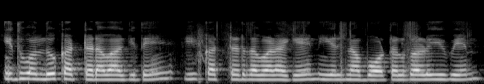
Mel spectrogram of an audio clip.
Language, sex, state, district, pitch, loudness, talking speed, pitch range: Kannada, female, Karnataka, Bidar, 225 Hz, -15 LUFS, 125 wpm, 220-245 Hz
